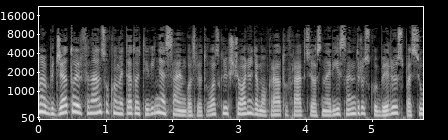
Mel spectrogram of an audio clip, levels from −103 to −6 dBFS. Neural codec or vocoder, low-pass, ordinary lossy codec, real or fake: codec, 44.1 kHz, 7.8 kbps, Pupu-Codec; 19.8 kHz; MP3, 48 kbps; fake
